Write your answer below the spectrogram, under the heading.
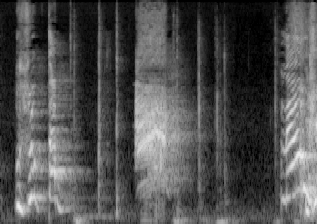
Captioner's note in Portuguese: Ahhh!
